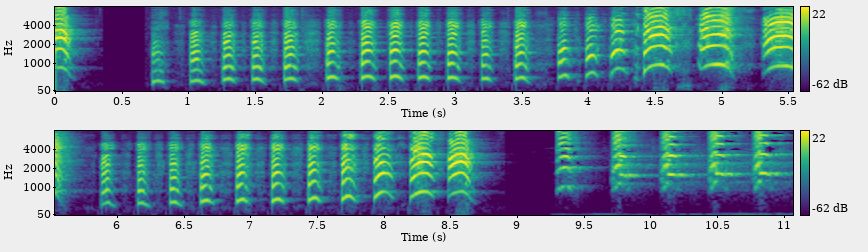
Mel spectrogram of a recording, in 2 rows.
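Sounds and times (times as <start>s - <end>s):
monkey calling: 7.7s - 10.9s.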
